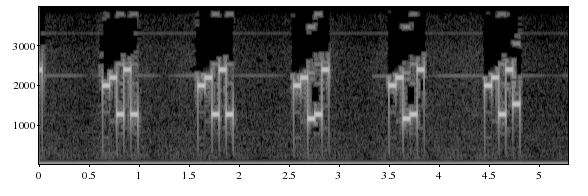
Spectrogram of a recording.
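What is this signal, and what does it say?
Five-tone selective call (ZVEI), heard as quick runs of five tones, tones of about 70 ms. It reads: 89303 89303 89230 89230 89305
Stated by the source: ZVEI five-tone call received by SDR, Feuerwehr Orlamünde (fire brigade).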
